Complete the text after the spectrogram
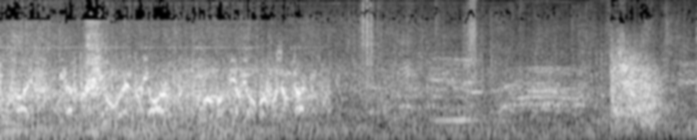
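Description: Footsteps crunch on grass and gravel.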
